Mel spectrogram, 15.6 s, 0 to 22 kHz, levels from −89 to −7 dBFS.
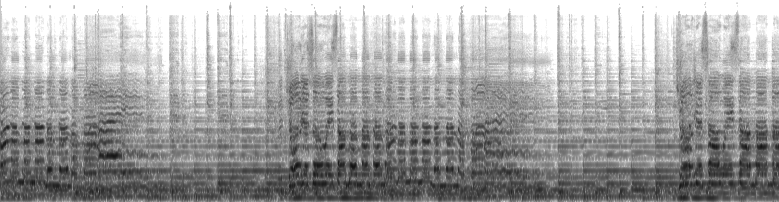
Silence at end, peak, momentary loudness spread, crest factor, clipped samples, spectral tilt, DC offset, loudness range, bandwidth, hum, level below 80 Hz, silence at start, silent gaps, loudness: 0 s; -4 dBFS; 9 LU; 16 dB; under 0.1%; -6 dB/octave; under 0.1%; 7 LU; 19 kHz; none; -46 dBFS; 0 s; none; -22 LUFS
